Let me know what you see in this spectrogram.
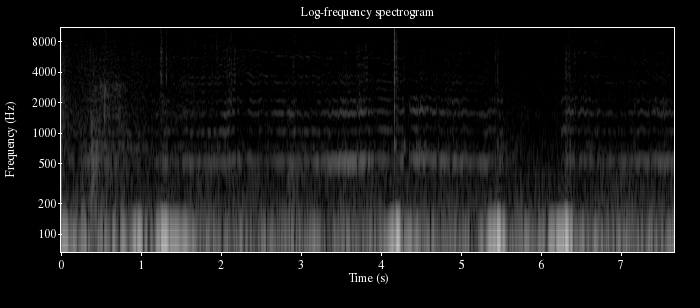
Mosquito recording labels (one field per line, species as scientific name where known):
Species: Anopheles arabiensis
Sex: female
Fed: unfed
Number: one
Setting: cup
